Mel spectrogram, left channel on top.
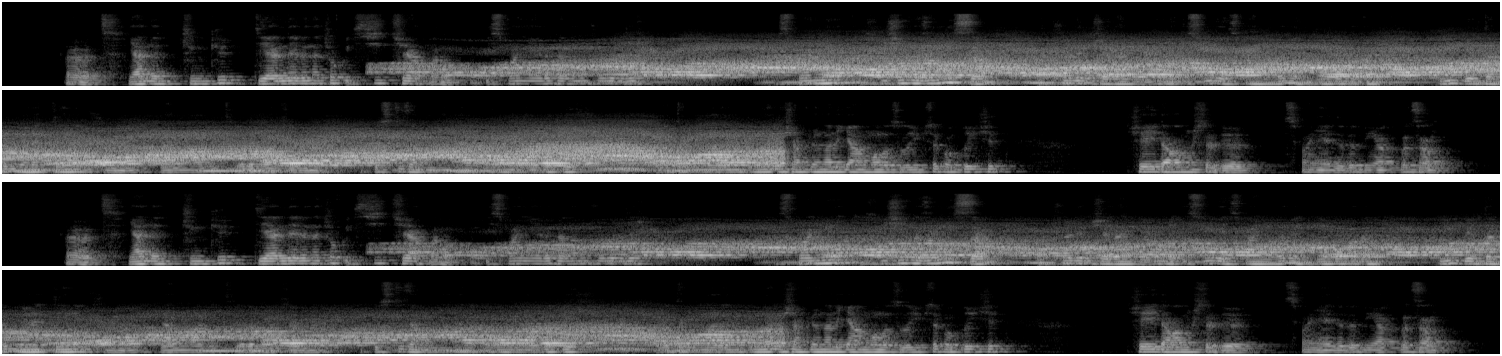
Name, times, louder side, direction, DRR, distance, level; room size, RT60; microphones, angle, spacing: voice 1, 0.6-6.4 7.7-9.9 10.3-13.8 14.4-18.2 18.7-20.9 21.5-24.9 26.2-27.5 27.8-29.3, equal, 5° left, -3 dB, 1.2 m, -30 dB
sound 1, 3.6-22.8, left 5 dB, 50° left, 0.5 m, -22 dB
9.3 x 4.4 x 6.1 m, 0.67 s
head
